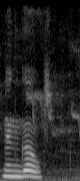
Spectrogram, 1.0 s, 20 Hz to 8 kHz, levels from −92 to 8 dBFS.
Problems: low volume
